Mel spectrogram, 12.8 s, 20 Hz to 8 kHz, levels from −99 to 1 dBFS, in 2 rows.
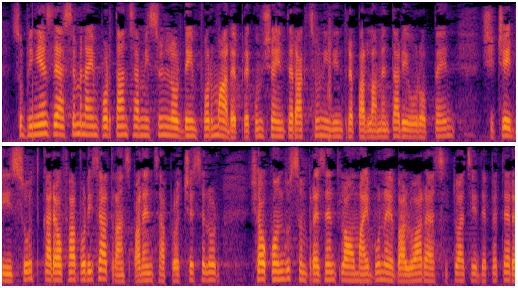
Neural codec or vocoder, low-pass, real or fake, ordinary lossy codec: none; none; real; none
